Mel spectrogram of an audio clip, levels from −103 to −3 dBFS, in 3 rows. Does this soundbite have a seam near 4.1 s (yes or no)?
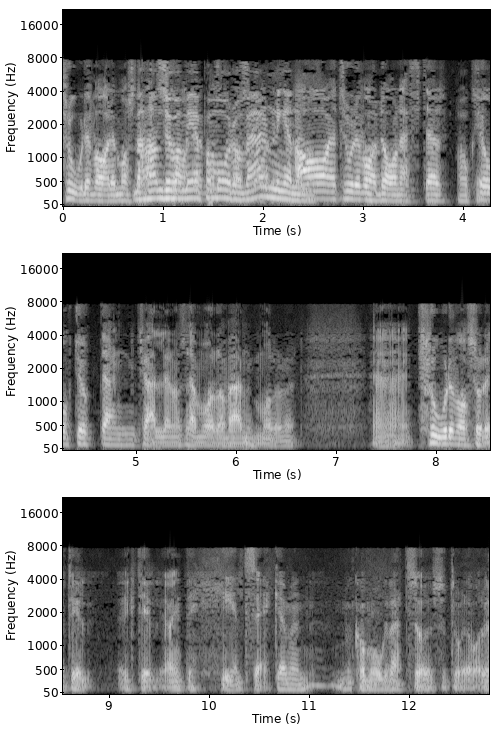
no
